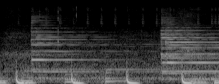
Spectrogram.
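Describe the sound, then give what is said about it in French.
Church bells ring out in a steady, rapid peal, about five strikes with bright, lingering overtones that overlap and hum together. The ringing is loud, with no voices. The bells ring in the town on 12 March 1643 because the provost of merchants, Alexandre de Mascrani, is very worried. “Voilà, tellement inquiet que ça fait sonner les cloches.”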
